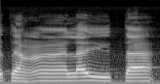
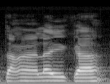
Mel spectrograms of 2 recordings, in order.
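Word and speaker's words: تعاليت: Yang banyak tabaraka, tabaraka. Yang benar tabarakta wa ta'alaita ya dzal jalali. Yang orang-orang terjang bacanya tabaraka wa ta'alaika. Enggak benar.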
